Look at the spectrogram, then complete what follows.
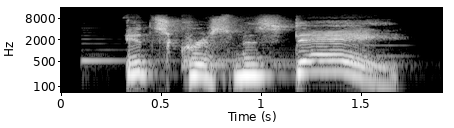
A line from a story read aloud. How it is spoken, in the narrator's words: a familiar voice yelled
